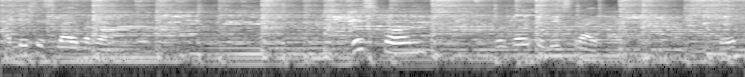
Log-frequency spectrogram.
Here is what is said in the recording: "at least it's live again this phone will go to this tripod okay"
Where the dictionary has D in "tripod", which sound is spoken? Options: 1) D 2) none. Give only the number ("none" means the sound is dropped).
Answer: 2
